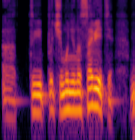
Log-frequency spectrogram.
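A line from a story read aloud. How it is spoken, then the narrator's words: Forced out. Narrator (Russian): выдавил Зорин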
